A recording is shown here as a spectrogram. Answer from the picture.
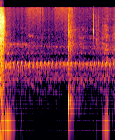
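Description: Motorcycle engines idling, a faint steady pulsing sound, with two sharp clicks in the second half.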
